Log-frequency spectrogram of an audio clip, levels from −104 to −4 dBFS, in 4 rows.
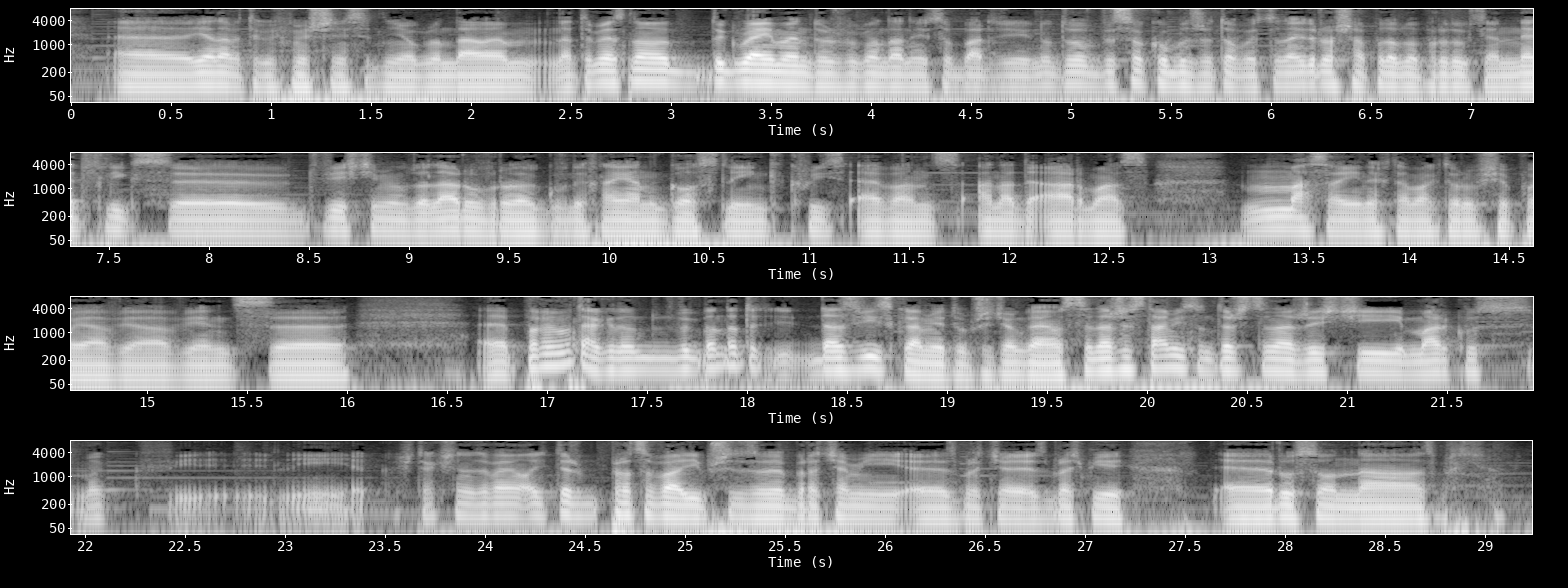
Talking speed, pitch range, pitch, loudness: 160 wpm, 85-100 Hz, 90 Hz, -18 LUFS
